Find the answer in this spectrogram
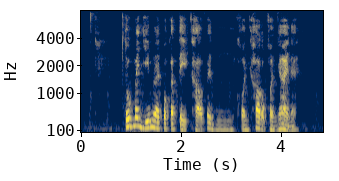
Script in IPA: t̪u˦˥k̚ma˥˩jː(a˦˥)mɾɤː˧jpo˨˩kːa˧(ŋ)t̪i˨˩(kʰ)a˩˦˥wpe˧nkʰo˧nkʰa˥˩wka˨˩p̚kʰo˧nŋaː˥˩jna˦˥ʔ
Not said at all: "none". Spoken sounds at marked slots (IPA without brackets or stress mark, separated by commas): i˦˥, none, kʰ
